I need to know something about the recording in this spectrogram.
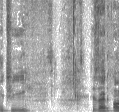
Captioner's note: speaking French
